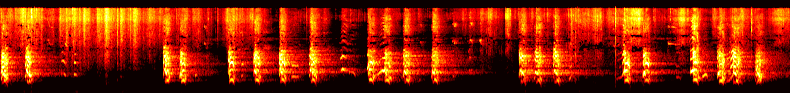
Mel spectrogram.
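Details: Ranger, a five-month-old squirrel dog, barking at a treed squirrel: bright yelping barks in uneven clusters of two to four, with short quiet gaps, continuing steadily throughout.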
